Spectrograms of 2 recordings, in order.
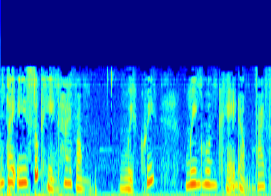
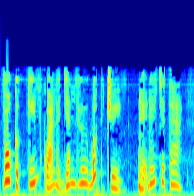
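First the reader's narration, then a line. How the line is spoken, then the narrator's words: Loud shout. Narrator (Vietnamese): y quát lớn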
